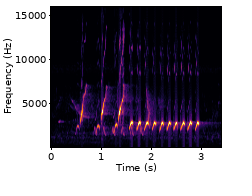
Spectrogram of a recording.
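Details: Single phrase of northern cardinal song: three rising whistled sweeps lead into roughly eleven rapid, evenly repeated slurred notes.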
